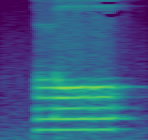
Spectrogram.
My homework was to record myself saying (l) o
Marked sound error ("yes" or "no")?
no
